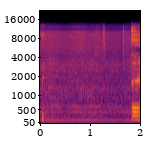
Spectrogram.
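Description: A steady low hum of room noise through a pause in talk, with a short breath or rustle right at the start; a man's voice starts again near the end.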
